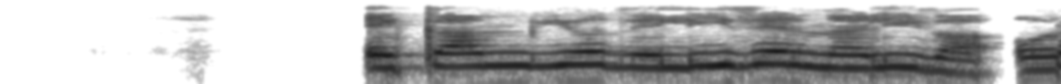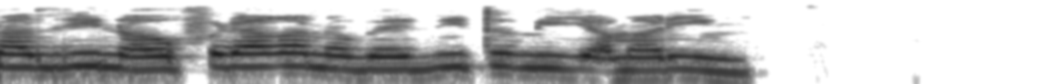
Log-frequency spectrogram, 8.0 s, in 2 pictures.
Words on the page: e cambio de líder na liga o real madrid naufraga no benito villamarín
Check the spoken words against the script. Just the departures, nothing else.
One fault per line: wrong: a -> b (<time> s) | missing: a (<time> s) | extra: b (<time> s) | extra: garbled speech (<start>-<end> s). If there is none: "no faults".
missing: real (3.9 s)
